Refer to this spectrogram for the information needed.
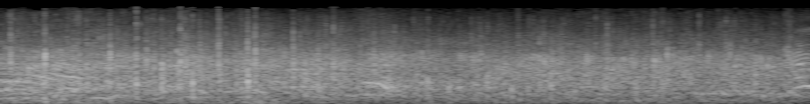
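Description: Steady applause from an audience, a dense crackle of many hands clapping at an even loudness for several seconds without a clear rhythm.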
